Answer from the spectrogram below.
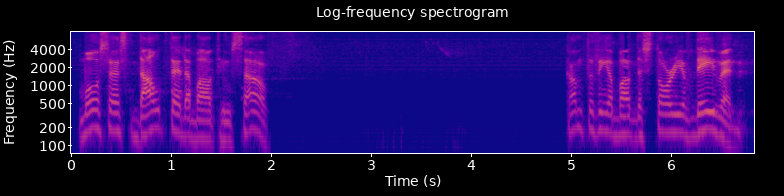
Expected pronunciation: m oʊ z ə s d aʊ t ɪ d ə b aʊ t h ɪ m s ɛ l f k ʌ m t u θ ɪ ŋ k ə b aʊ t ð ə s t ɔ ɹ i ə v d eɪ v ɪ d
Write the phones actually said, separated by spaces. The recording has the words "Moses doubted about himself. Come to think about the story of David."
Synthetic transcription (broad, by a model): m oʊ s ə s d aʊ t ɪ d ə b aʊ t h ɪ m s ɛ l f k ʌ m t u θ ɪ ŋ k ə b aʊ t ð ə s t ɔ ɹ i ə v d eɪ v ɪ d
